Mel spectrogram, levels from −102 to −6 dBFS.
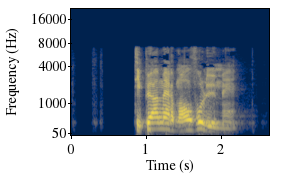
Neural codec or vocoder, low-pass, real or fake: none; 7.2 kHz; real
